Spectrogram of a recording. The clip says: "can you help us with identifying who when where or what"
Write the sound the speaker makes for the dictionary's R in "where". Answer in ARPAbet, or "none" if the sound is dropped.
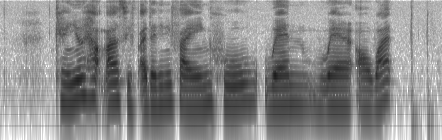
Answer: R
